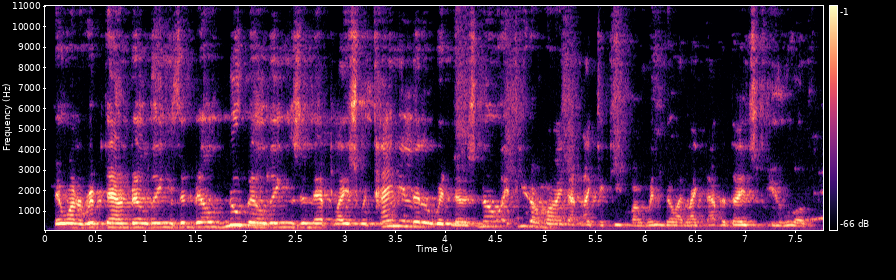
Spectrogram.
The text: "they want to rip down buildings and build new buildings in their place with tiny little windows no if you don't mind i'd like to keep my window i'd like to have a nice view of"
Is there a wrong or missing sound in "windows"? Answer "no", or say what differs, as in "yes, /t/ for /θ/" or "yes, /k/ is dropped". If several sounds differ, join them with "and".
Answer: no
